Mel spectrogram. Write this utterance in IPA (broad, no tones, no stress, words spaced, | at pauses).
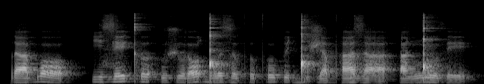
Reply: ɾabɔ | izekʰɤ huʒoɾɔɡ͡ǃɤ zɤpʰɤpʰope ɡ͡ǃiʒapʰaza | aŋ͡ǃoθe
